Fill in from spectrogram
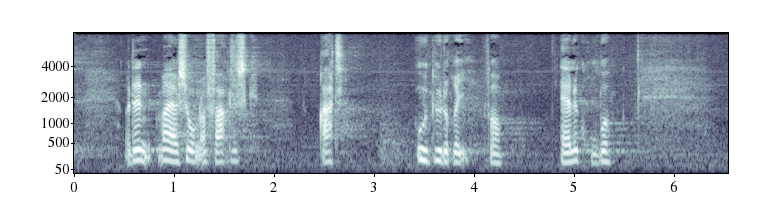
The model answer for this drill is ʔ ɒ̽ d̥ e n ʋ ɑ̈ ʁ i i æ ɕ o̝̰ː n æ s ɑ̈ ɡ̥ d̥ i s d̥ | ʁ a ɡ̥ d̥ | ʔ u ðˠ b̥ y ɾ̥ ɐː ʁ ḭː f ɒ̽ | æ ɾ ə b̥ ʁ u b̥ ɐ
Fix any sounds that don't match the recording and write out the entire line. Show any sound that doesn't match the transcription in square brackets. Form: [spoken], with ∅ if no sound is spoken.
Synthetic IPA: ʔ ɒ̽ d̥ e n ʋ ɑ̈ ʁ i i æ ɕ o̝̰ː n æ [f] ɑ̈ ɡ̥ d̥ i s [ɡ̥] | ʁ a [∅] d̥ | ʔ u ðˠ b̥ y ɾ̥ [ɐ] ʁ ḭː f ɒ̽ | æ [l] ə [ɡ̥] ʁ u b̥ ɐ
